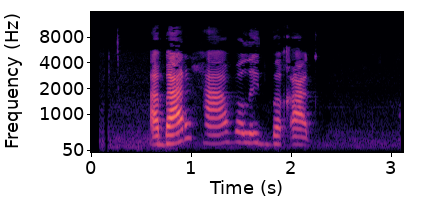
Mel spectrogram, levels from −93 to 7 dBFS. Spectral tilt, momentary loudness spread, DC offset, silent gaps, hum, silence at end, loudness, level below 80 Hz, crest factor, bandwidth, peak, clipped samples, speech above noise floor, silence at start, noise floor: -3 dB/octave; 15 LU; under 0.1%; none; none; 0.95 s; -28 LUFS; -84 dBFS; 24 dB; 11 kHz; -8 dBFS; under 0.1%; 38 dB; 0.6 s; -67 dBFS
